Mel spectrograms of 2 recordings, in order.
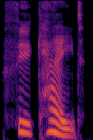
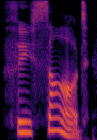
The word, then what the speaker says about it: facade: Don't say "foo-cade". The C with a cedilla makes an S sound. The correct pronunciation is "foo-sod".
